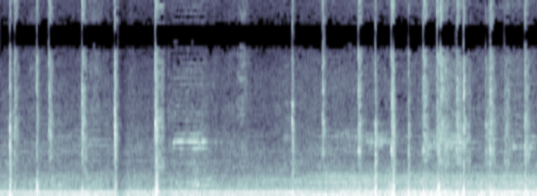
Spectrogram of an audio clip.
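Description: Metal spatula striking and scraping a large iron wok as fried rice is stirred and tossed, in sharp irregular clanks, over a steady background roar.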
